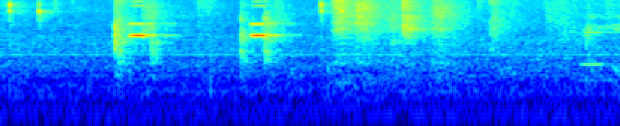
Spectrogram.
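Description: Two sharp clacks about a second apart as a Go move is played: a stone snapped down on the wooden board and the press of the game clock, with a softer rattle of stones in the wooden bowl after them.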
